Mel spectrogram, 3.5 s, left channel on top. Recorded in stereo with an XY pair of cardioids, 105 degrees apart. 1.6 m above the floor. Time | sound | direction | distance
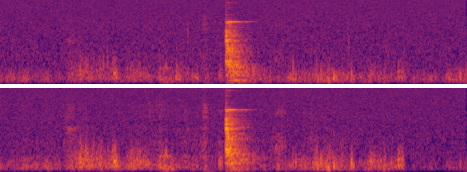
1.7 | a piano | 40° right | 3 m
